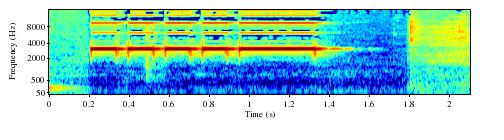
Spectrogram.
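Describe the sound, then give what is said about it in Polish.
A pager's electronic alert tone, one of four distinct signals used to tell which receiver is being activated; its volume cannot be adjusted: a loud, high-pitched steady beep pulsing in a quick rapid-fire pattern for over a second, then a brief burst of noise after a pause. “Jak więc widzimy, każdy z sygnałów jest odmienny i możemy w ten sposób odróżniać, który odbiornik aktywujemy, czy w stronę którego odbiornika mamy się zwrócić.”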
